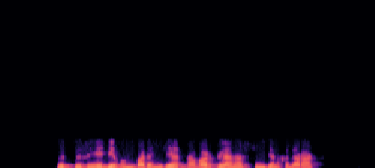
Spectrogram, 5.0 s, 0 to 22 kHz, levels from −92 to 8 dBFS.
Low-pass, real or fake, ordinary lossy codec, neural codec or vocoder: 3.6 kHz; fake; Opus, 32 kbps; codec, 44.1 kHz, 7.8 kbps, Pupu-Codec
